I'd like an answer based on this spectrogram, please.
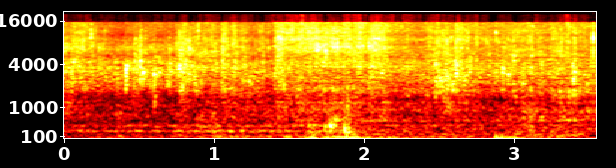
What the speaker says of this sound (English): I rinse them under cold water just to clean them off a bit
